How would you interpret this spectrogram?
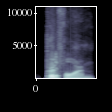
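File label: "preform", American English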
